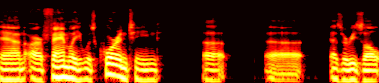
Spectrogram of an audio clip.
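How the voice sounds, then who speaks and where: A man with an American accent, fairly low in pitch, with fairly even intonation over a quiet background. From US Midwest, northwest Iowa. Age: 60s. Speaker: newspaper editor. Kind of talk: interview. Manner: halting.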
